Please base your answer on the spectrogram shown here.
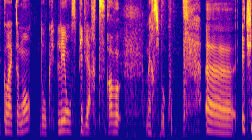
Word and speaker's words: Léon Spilliaert: c'est celui-là j'ai bien évidemment essayer de le prononcer correctement donc léon spilliaert bravo merci beaucoup et tu nous parles de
